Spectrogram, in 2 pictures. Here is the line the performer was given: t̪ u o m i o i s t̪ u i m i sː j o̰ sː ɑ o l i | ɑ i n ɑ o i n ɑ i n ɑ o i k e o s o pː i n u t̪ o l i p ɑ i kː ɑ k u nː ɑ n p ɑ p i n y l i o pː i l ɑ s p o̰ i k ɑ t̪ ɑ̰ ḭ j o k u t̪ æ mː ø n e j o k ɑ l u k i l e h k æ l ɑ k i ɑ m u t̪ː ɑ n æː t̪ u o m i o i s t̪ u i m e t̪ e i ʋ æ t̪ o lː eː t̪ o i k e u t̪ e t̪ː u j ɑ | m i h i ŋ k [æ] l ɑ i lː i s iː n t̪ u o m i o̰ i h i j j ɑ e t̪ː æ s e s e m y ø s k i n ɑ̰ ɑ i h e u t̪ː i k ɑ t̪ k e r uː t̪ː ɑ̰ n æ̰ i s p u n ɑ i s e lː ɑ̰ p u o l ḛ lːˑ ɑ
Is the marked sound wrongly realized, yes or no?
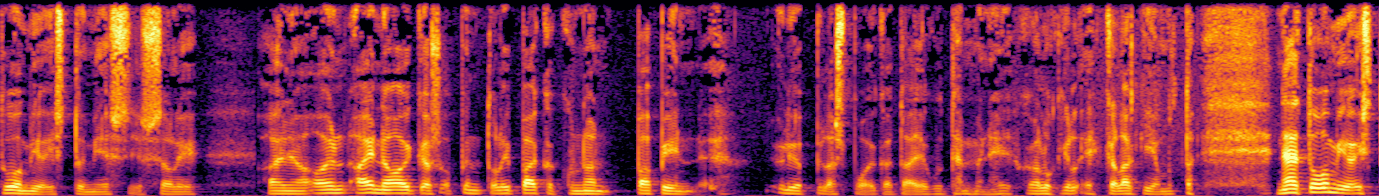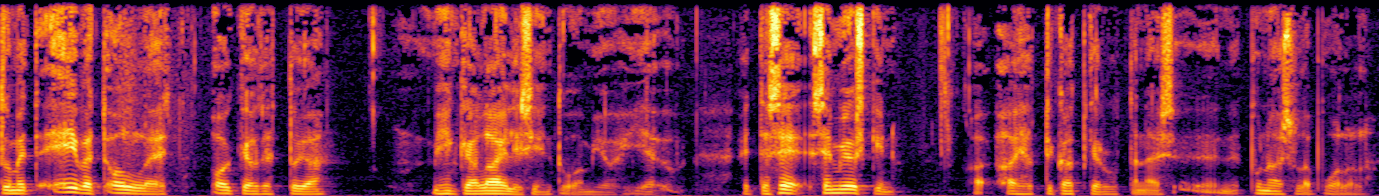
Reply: yes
